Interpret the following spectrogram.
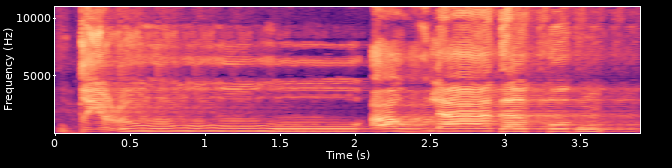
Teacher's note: ضعوا اولادکم، مد منفصل، کیونکہ حروف مدہ کے بعد حمزہ دوسرے کلمے میں تو مد منفصل ہوتا ہے، اس میں توسط اور قصر ہے، یعنی ایک الف سے لے کر 2.5 الف تک اس کو کھینچ کے پڑھیں گے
